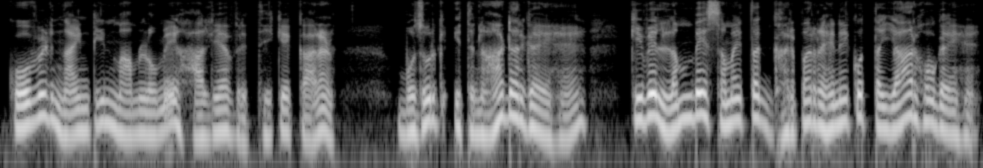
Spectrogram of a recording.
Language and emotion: Hindi, fearful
